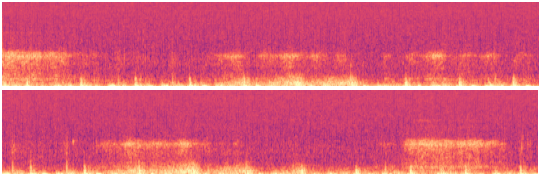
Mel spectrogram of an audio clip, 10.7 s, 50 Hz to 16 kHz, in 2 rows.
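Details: 35-year-old male's heartbeat recorded at the tricuspid valve area, placed lower than usual, under the effects of medical marijuana and nicotine: heart sounds.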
